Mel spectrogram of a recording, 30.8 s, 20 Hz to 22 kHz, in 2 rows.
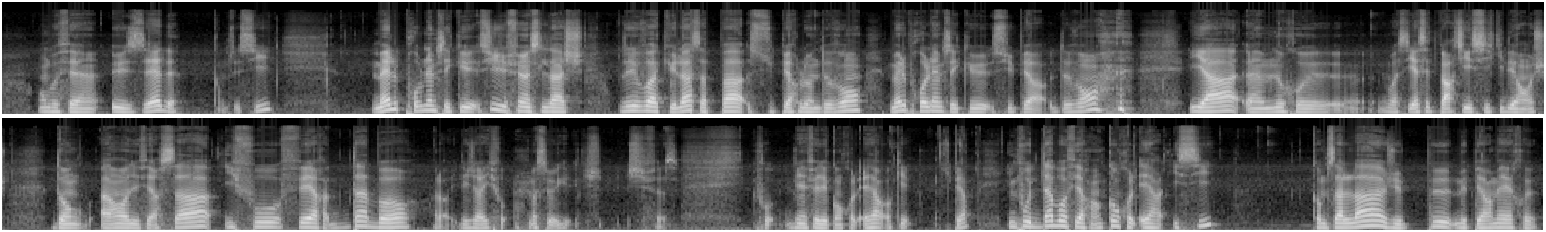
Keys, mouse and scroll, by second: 0.3 e, 2.6-4.8 middle drag, 4.8 KP_Divide, 5.9-7.2 middle drag, 7.2-8.7 drag, 8.7 KP_Divide, 9.9-10.3 scroll down 2, 10.3-12.9 middle drag, 12.9-15.3 drag, 15.3 scroll down 2, 15.5 middle click, 16.0-16.7 scroll up 3, 16.7 ctrl+z, 17.1 ctrl+z, 17.6 ctrl+z, 18.7-19.2 scroll up 2, 19.2 ctrl+z, 20.8 g, 22.2 ctrl+z, 22.5 ctrl+z, 23.4-24.1 scroll down 1, 24.1 right click, 24.9-26.6 middle drag, 26.6 ctrl+r.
